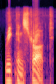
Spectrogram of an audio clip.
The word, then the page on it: reconstruct: American English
